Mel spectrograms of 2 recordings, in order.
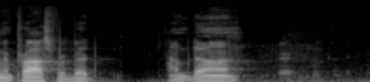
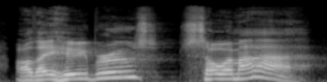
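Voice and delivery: slow, high mock boast; raised, emphatic boastful reading; fool's boasting; 7 semitones higher, 6 dB louder, much slower than usual. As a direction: brag like a fool, drawing out each word. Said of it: "This is how fools talk".

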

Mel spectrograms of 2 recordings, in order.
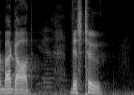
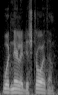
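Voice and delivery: full-force preaching; 2 semitones higher, 5 dB louder than usual. Acted. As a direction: preach it with rising intensity. Preaching builds again.

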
